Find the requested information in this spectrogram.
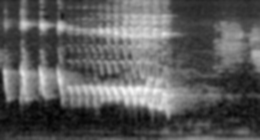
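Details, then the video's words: Black-naped oriole, a male kepodang, giving a long ropel for prompting quiet cage birds to sing: several sharp separate notes speed into a dense, harsh, buzzy roll that swells and then drops away, with a faint hum below. "KEPODANG ROPEEELL PANJANG"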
